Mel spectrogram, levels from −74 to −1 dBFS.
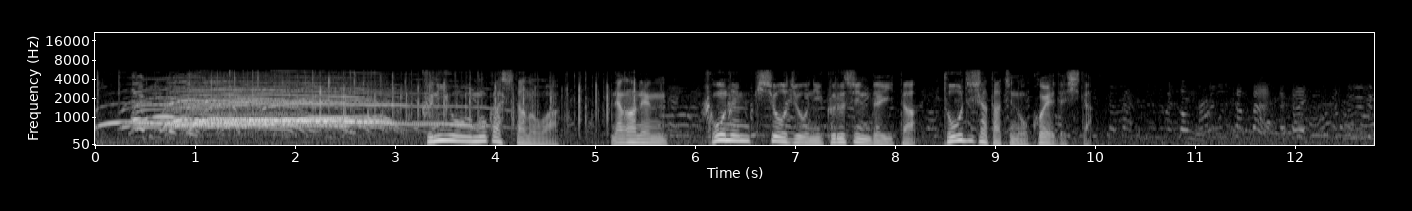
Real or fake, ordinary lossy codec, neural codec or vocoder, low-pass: real; none; none; 5.4 kHz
